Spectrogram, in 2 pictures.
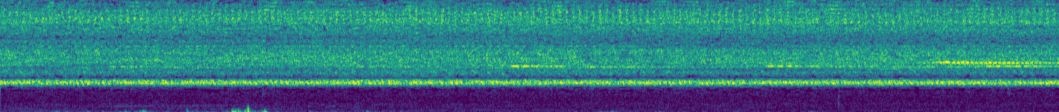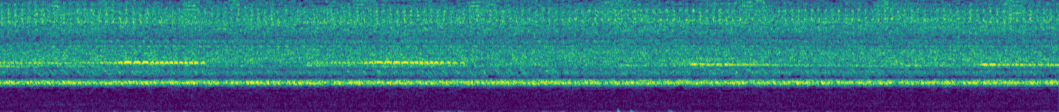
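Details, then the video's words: Grass insects keep up a constant high trilling chorus in this meditation recording, with higher faint buzzes drifting in and out, and two short low knocking sounds in the background. "깊어가는 풀벌레 노랫소리"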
